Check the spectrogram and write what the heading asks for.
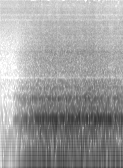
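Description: After a brief near silence, a deep steady drone fades in within the first half second and holds at an even level, the opening bed of a devotional soundtrack.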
